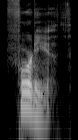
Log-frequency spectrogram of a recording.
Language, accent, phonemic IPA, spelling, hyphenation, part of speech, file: English, US, /ˈfɔɹ.ti.əθ/, fortieth, for‧ti‧eth, adjective / noun, En-us-fortieth.ogg
- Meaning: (adjective) The ordinal form of the number forty; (noun) 1. The person or thing in the fortieth position 2. One of forty equal parts of a whole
